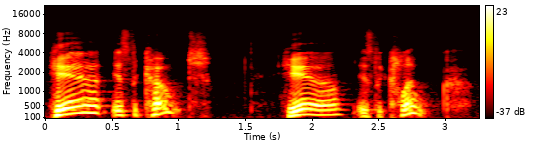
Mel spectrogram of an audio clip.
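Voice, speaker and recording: A man voicing a cunning, flattering swindler weaver in a fairy tale, with showy sales patter. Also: high-pitched, slow pace, voice pushed up.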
